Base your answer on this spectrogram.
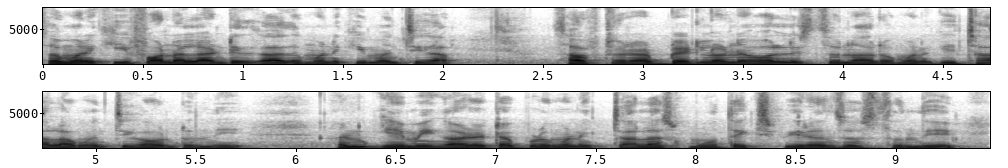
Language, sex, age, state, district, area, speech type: Telugu, male, 30-45, Andhra Pradesh, Chittoor, rural, spontaneous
